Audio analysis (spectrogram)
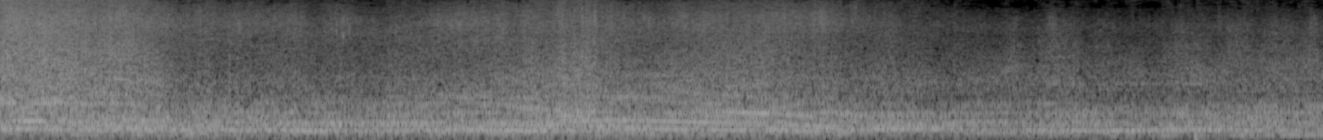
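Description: Sprint cars at an All Star Circuit of Champions dirt-track race roar past, several engines overlapping in a loud, continuous drone with pitch sweeping up and down as the cars pass.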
